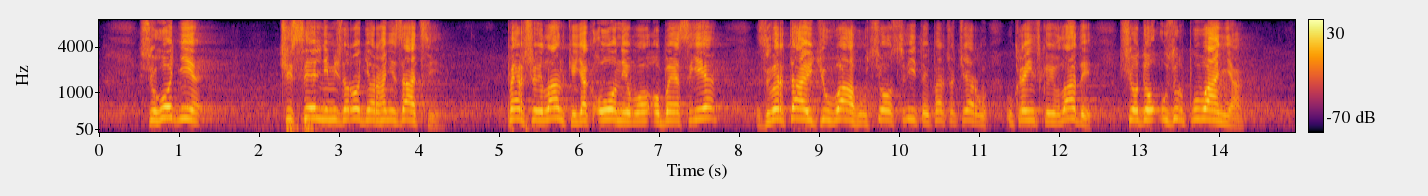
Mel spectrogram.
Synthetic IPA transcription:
sʲɔɦɔdʲnʲi | t͡ʃɪsɛlʲnʲimʲiʒnɐɾɔdʲnʲiɔrɦɐnʲizɑt͡sʲḭjḭ | pɛrʃɔjilˠɑnkɪjɐkɔɔnɪɔʔɔbesjɛ | zʋert̪ɑjʊtʲʊʋɑɦʊwsʲɔɦɔsʲʋʲit̪ʊipɛrʃʊt͡ʃɛrɦʊː | kɾɐjinʲsʲkɔjiʋlˠɑd̪ɪ | ʃt͡ʃɔd̪ɔʔʊzʊrpʊʋɑnʲːɐ̰

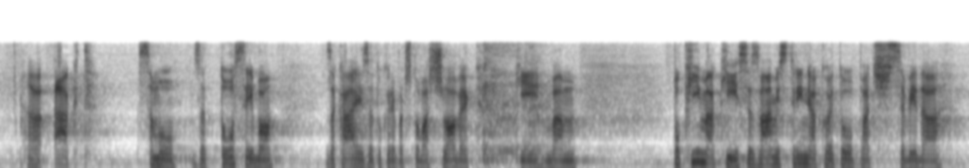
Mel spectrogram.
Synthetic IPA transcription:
əakt̪ | samoːzat̪oːseːbɔ | zakajzat̪oːkɛɾjɛpat͡ʃt̪oːʋaʃt͡ʃlɔːʋɛkʰːiʋam | pɔkʰimakʰisɛzʋaːmist̪ɾinjakɔjɛt̪oːpat͡ʃsɛʋeːd̪a

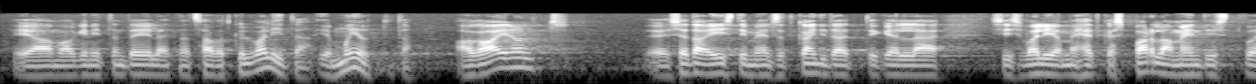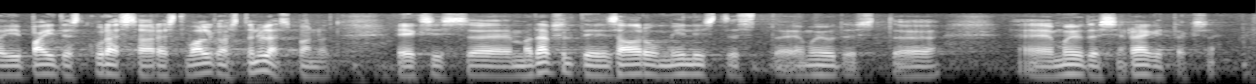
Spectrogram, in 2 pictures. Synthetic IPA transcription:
jɑmɑkinʲːit̪ːˑɑnt̪e̞jleːt̪nɑd̪̥sɑːvɑd̪̥kylːvɑlʲid̪̥ɑjɑmɤjut̪ːˑɑ̥d̪̥ɑɑ̰ɡ̥ɑɑjnult̪ˑ | se̞d̪̥ɑe̞ːst̪ime̞ːlset̪̚kɑnʲd̪̥id̪ɑːt̪ːˑike̞lːe | sisvɑlʲiɑme̞ɦe̞d̪̥kɑspɑrlɑme̞nʲd̪̥ist̪vɤjpɑjd̪e̞st̪̚kuɾe̞sːɑːɾe̞st̪vɑlɡ̥ɑst̪o̞nyle̞spɑnːud̪̥e̞hksismɑt̪æpse̞lt̪ˑe̞jsɑɑɾumilːist̪e̞st̪mɤjud̪e̞̰st̪ | mɤjud̪̥e̞sːḭnrʔæːɡ̥it̪ːˑɑkse̞̰

